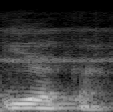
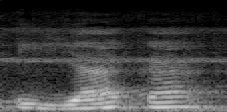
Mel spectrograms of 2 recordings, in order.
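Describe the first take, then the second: First: The y sound is short and single. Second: The y sound is held long and doubled. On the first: It can mean sunlight instead. The speaker calls it wrong. "jangan iyaka" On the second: It addresses God alone. The speaker calls it right. "ada tasdid iyyaka"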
